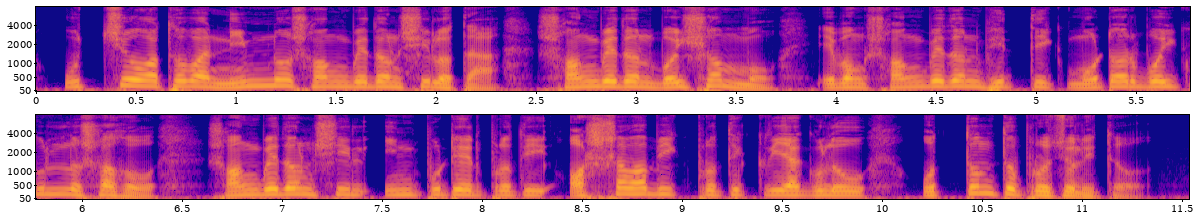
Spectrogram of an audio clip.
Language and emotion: Bengali, neutral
